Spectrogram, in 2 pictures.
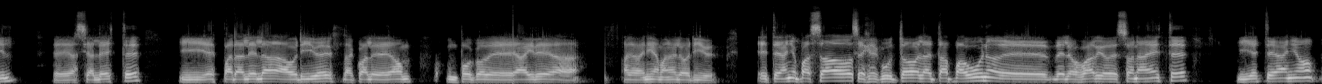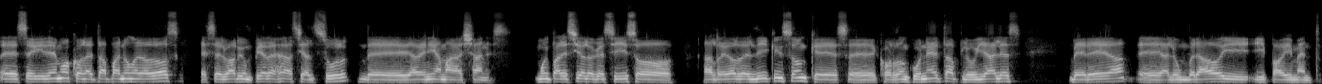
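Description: No technical faults are audible.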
